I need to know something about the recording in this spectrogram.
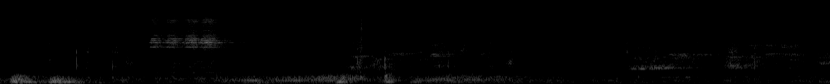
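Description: Near silence: quiet room tone with faint soft ticks and rustles of a metal crochet hook and wool yarn being worked through an EVA foam sole.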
